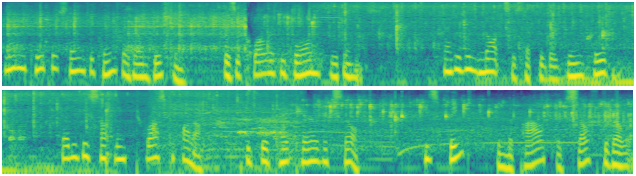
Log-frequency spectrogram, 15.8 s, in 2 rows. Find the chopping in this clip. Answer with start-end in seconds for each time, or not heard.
not heard.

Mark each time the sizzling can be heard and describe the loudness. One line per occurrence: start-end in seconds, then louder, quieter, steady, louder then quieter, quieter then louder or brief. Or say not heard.
0.0-15.7 steady.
